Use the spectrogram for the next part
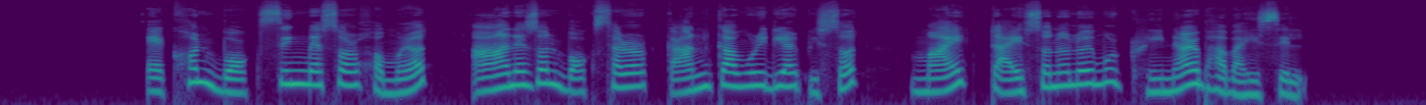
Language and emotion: Assamese, disgusted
